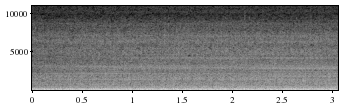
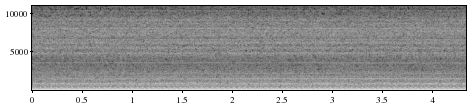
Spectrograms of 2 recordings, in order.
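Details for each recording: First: Ford Bronco started for the first time after sitting a while, with new radiator hoses, fresh coolant and gas: steady, even low idle rumble with no lifter tap, ticking or misses. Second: Ford Bronco under restoration, just restarted, cold: fast, steady idle well above normal, expected to drop as it warms; later it came down but stayed slightly high.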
